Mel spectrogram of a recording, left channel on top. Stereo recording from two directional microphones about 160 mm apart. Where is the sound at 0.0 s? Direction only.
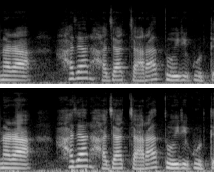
30° right (ahead or behind).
